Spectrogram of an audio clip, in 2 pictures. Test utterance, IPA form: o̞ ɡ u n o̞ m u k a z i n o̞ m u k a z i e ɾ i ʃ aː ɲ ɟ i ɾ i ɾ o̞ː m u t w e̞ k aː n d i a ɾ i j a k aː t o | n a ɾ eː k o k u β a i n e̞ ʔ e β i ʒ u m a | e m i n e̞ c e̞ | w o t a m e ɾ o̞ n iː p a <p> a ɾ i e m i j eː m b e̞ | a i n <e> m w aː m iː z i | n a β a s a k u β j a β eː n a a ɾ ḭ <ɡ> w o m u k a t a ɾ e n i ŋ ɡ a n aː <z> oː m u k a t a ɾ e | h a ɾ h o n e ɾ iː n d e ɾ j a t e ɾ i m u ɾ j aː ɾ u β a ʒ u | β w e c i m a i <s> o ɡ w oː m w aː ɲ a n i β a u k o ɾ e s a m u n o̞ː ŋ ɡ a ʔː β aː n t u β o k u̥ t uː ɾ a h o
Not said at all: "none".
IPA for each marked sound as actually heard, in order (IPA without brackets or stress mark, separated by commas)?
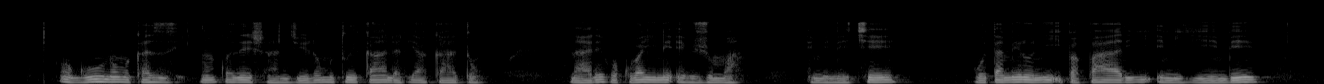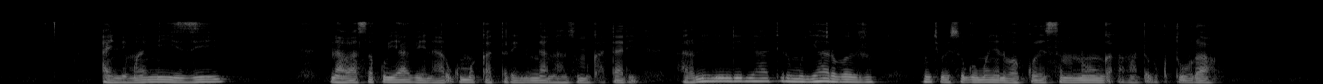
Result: p, e, ɡ, z, s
